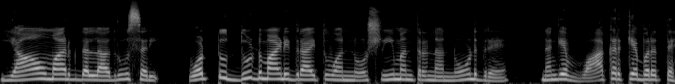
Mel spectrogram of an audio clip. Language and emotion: Kannada, disgusted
